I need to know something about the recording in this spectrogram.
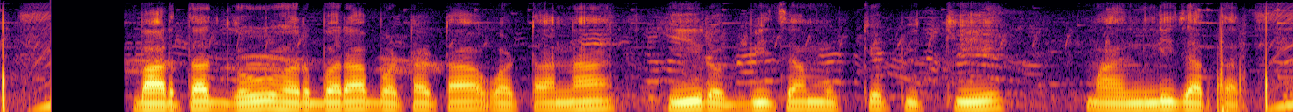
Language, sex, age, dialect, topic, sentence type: Marathi, male, 18-24, Varhadi, agriculture, statement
